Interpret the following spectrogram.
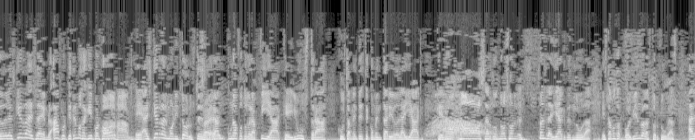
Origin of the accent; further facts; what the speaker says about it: Guatemala; Señores de la Gran María de Tijuana … de Guatemala.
